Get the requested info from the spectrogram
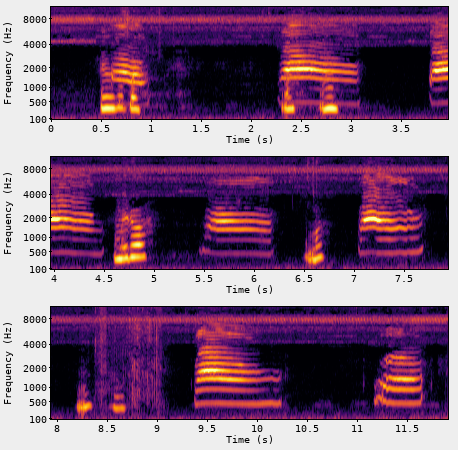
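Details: Stray street cat, a yellow cat, being fed chicken breast at its old feeding spot; a series of about eight loud, harmonic meows, some rising then falling, spaced roughly every one to two seconds, with a woman's voice and steady high-pitched insect buzz behind.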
